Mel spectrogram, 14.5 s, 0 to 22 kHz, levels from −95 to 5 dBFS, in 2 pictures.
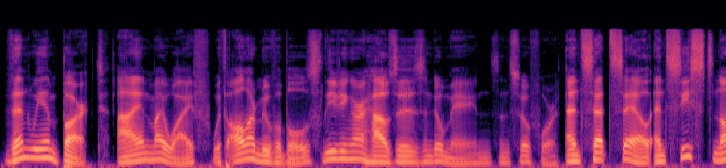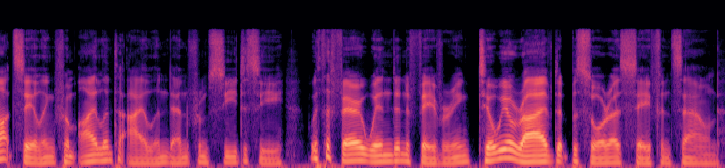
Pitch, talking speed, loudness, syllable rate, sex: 105 Hz, 205 wpm, -20 LUFS, 4.9 syllables/s, male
